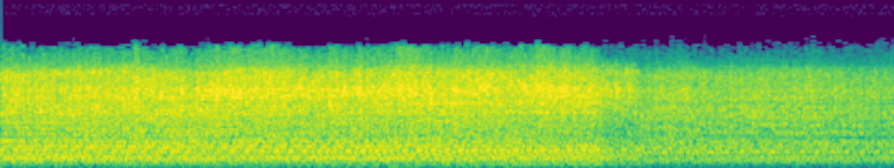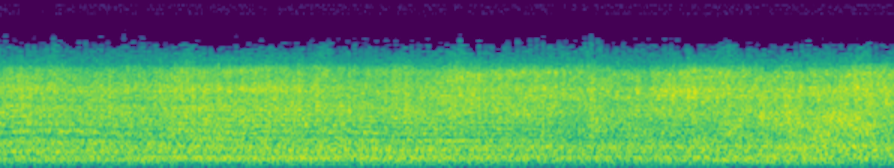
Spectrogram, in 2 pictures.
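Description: A propeller airliner's engines drone steadily before takeoff, a dense, continuous roar that drops slightly in level partway through and then holds evenly.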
